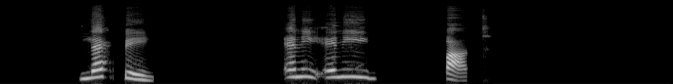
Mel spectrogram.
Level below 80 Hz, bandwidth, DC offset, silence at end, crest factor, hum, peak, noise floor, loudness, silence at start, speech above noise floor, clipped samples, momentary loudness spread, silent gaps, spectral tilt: -76 dBFS; 16.5 kHz; under 0.1%; 1.85 s; 22 dB; none; -4 dBFS; under -90 dBFS; -22 LUFS; 0.8 s; over 69 dB; under 0.1%; 12 LU; none; -3.5 dB/octave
